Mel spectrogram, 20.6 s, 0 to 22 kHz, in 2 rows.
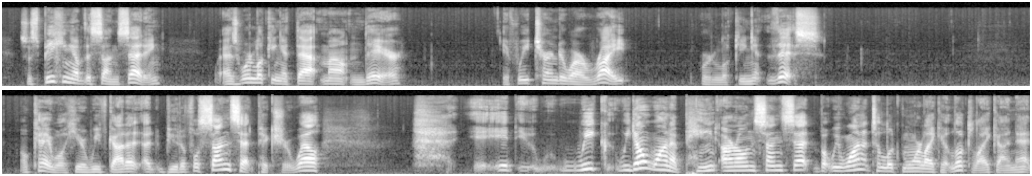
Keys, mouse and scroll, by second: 2.8 click, 4.8 click, 5.9 click, 8.8 click, 9.6 middle click, 9.8 click.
